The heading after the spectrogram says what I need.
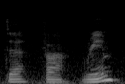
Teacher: So devarim, 3-syllable word, devarim. You know that here the accent is on the rim, the final syllable. The accent that takes the syllable is called the tonic syllable.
